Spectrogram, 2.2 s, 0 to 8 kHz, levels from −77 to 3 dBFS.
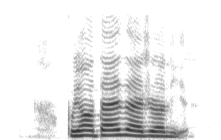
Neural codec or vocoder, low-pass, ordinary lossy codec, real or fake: none; 7.2 kHz; Opus, 24 kbps; real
